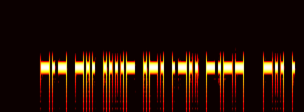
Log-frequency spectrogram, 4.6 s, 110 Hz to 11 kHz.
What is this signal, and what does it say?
Morse code, heard as a keyed tone, about 28 wpm, 700 Hz. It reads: KD4RLY DE
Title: USA Callsign DE Callsign 28wpm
